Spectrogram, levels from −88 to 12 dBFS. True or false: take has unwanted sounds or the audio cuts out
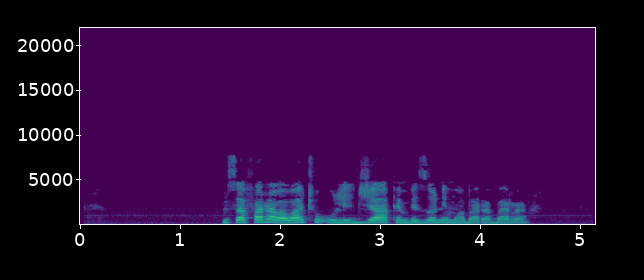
false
